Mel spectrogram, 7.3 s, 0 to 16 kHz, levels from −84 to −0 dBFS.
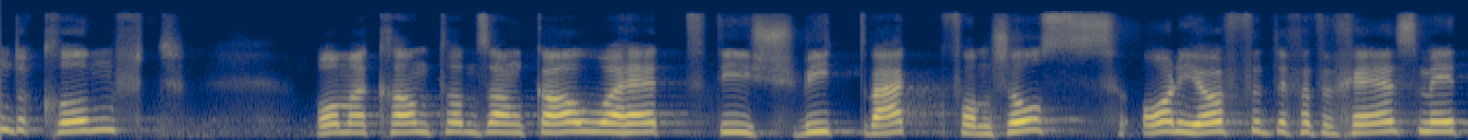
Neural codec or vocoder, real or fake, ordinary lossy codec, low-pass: codec, 24 kHz, 0.9 kbps, WavTokenizer, large speech release; fake; MP3, 64 kbps; 10.8 kHz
